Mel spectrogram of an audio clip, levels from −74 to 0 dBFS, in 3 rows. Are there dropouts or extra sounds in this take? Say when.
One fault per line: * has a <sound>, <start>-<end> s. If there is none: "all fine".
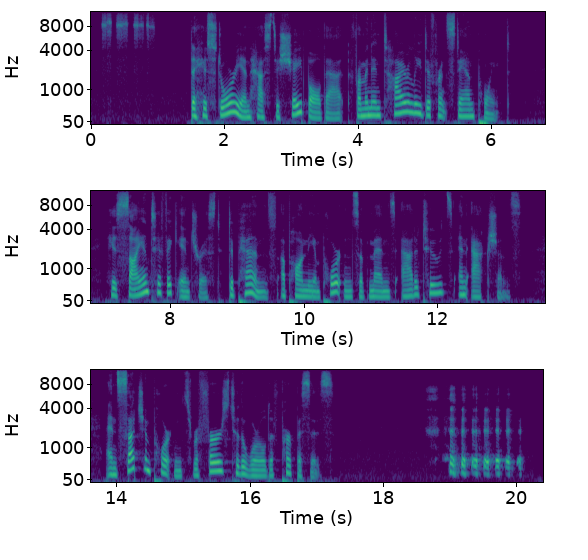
* has a laugh, 0.2-1.0 s
* has a laugh, 18.6-20.2 s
